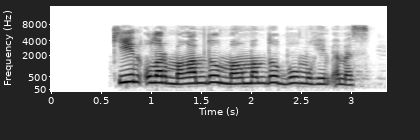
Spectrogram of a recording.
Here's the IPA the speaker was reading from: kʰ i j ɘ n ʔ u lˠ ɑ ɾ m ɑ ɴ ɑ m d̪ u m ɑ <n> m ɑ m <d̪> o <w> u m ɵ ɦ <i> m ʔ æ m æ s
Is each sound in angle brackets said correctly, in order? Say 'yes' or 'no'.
no, yes, no, yes

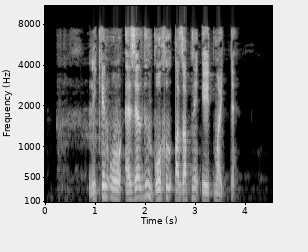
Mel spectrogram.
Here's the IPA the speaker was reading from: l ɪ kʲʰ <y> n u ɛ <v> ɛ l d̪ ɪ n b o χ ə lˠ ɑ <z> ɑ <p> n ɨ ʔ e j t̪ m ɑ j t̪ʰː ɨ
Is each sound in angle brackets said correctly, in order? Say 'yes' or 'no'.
no, no, yes, yes

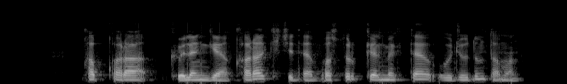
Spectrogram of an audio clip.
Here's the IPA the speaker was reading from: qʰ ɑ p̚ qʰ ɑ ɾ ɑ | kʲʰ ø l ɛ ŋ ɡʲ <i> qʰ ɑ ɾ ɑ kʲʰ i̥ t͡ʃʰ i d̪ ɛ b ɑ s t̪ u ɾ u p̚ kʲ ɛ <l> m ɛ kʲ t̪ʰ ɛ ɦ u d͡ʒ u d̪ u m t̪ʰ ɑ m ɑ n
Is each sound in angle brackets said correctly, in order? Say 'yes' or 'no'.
no, yes

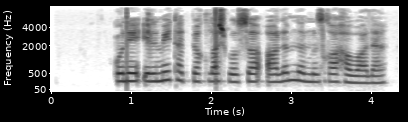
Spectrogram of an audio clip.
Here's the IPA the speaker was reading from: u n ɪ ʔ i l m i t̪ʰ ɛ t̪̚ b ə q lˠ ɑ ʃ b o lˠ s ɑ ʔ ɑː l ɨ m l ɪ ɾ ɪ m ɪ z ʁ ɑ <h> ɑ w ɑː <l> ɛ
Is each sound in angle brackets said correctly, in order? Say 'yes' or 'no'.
yes, yes

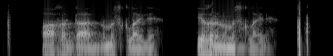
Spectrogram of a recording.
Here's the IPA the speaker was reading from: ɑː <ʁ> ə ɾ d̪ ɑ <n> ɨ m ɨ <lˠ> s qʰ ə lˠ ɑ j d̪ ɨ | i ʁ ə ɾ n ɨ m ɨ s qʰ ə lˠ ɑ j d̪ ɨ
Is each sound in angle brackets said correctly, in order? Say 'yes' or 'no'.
no, yes, no

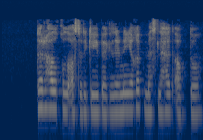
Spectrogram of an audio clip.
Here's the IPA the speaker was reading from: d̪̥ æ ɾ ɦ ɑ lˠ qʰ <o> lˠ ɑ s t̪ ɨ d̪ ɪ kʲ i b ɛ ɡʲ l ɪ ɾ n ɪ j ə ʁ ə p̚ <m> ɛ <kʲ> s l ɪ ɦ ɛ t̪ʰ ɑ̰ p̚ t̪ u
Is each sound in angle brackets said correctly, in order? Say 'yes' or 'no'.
yes, yes, no

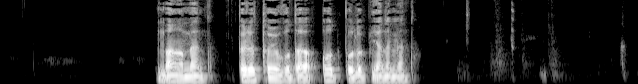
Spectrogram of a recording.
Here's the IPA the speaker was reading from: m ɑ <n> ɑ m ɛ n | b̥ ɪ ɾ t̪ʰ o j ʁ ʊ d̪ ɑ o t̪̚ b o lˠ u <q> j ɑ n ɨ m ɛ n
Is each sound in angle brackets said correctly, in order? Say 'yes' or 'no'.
no, no

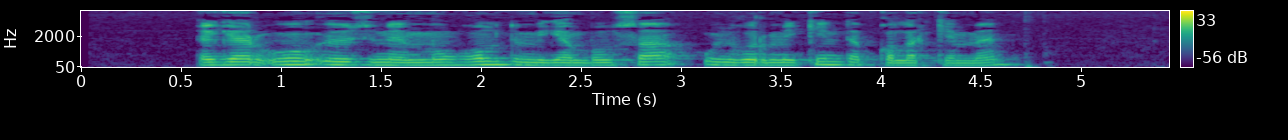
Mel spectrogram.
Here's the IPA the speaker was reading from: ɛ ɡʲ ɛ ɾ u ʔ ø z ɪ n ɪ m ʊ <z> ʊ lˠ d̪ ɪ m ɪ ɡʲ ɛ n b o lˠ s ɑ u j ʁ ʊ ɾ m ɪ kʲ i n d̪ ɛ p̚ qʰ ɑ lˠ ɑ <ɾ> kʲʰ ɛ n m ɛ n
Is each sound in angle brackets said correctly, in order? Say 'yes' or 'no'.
no, yes

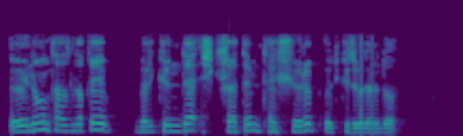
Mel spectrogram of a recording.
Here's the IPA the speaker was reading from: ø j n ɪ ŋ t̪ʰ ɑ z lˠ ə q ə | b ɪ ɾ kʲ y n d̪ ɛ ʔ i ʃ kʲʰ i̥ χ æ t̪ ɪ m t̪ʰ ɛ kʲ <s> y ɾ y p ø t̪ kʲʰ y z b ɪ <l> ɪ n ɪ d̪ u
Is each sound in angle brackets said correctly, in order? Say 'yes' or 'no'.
no, yes

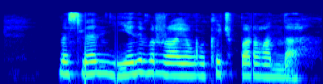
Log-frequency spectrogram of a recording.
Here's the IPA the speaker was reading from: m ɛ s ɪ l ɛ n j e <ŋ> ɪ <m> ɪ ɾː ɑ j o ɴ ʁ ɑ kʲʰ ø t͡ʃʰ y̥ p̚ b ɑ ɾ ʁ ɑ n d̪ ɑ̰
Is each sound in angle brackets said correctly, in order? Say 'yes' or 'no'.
no, no

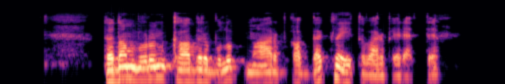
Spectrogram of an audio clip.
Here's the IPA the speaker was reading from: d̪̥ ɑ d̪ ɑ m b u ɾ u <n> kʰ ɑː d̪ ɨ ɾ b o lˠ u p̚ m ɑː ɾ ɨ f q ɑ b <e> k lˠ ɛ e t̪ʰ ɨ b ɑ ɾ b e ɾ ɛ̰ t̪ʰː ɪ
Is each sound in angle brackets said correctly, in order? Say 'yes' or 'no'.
yes, no

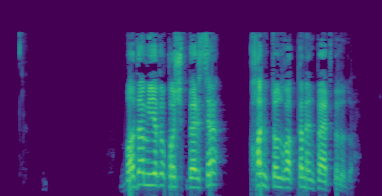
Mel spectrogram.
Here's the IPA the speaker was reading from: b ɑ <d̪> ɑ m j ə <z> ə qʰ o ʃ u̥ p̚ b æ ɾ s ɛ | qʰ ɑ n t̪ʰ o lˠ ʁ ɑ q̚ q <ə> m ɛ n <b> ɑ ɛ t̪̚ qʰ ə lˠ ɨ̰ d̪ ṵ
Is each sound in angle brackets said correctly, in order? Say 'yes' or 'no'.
yes, no, no, no

